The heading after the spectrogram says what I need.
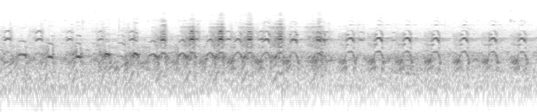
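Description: Western Gulls calling in a rapid series of loud, nasal, laughing yelps, several birds together.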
